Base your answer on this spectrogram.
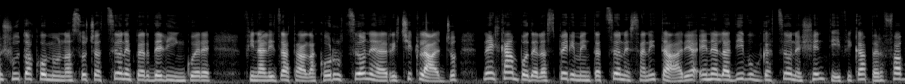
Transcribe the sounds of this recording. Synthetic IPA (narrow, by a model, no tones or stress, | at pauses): oʃuːt̪akomeunasːot͡ʃat̪sːjoːneperd̪eliŋkweɾe | finalid̪zːaːt̪aːlːakorːut̪sːjoːnealrit͡ʃiklad͡ʒːo | nelkampod̪elːaspeɾiment̪at̪sːjoːnesanit̪aːɾjaʔenːelːad̪ivulɡat̪sːjoːneʃent̪iːfikaperfa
